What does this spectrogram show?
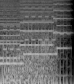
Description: Cri de Leveinard dans Pokémon Rouge et Bleu.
